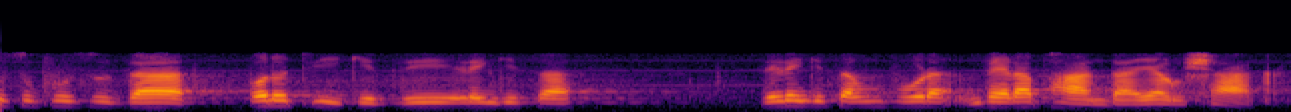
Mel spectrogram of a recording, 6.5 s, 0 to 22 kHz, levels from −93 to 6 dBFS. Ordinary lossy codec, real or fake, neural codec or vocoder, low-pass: none; real; none; 3.6 kHz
